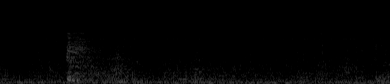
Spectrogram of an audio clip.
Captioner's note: man coughs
